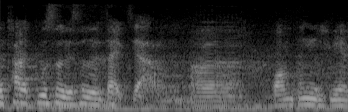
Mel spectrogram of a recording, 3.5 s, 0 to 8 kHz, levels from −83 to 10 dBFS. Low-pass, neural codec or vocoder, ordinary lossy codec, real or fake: 7.2 kHz; codec, 16 kHz, 1.1 kbps, Voila-Tokenizer; none; fake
